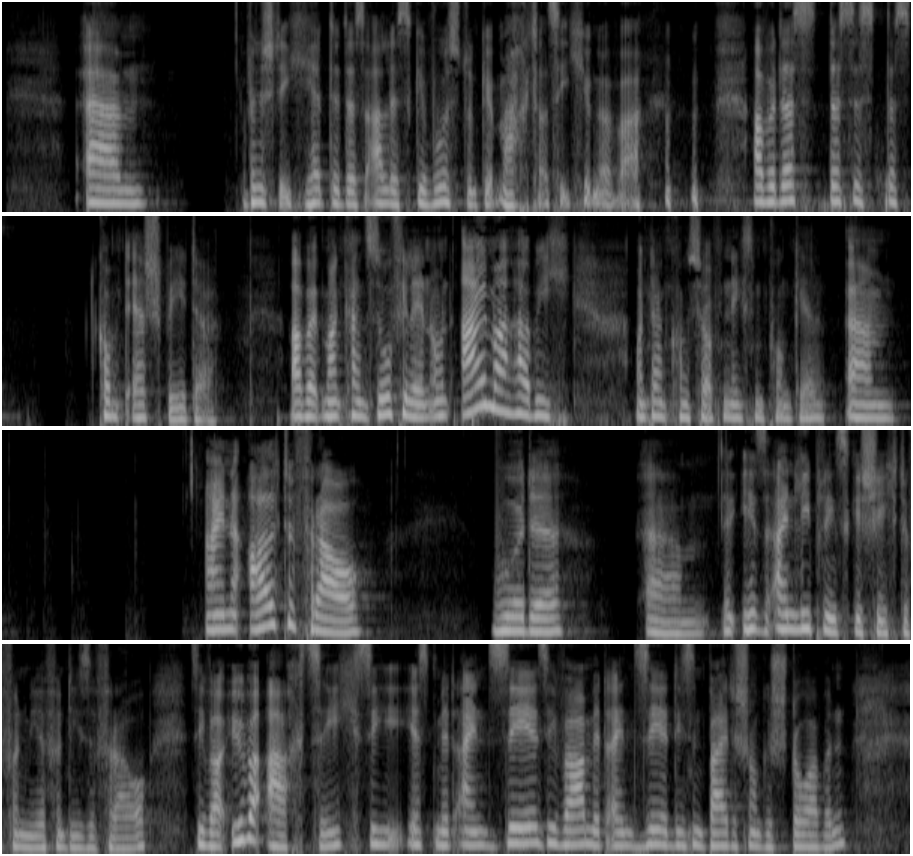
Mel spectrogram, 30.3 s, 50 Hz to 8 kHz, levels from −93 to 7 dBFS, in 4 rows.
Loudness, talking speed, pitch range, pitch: -33 LUFS, 145 wpm, 175-205 Hz, 190 Hz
